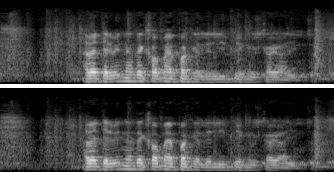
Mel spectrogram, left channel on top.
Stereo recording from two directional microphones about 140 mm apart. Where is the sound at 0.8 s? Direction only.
10° left (ahead or behind).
